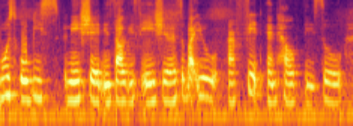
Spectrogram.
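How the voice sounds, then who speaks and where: Moderately paced speech from a woman, fairly low in pitch, amid noticeable background noise. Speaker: podcast host. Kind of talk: interview question.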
